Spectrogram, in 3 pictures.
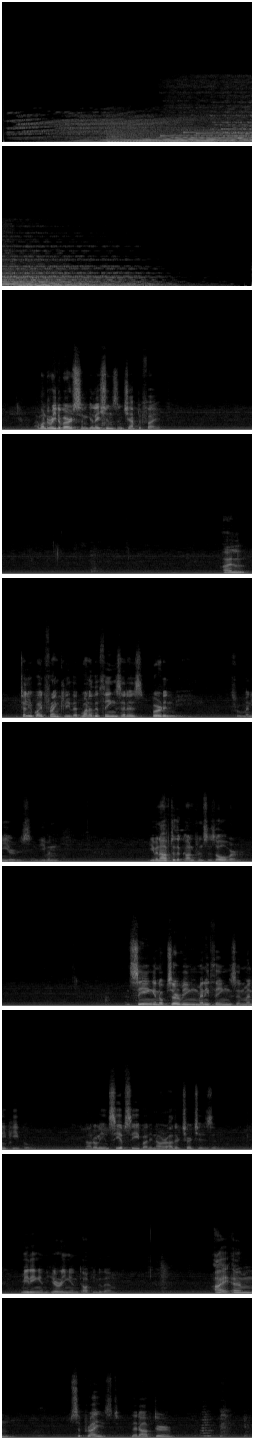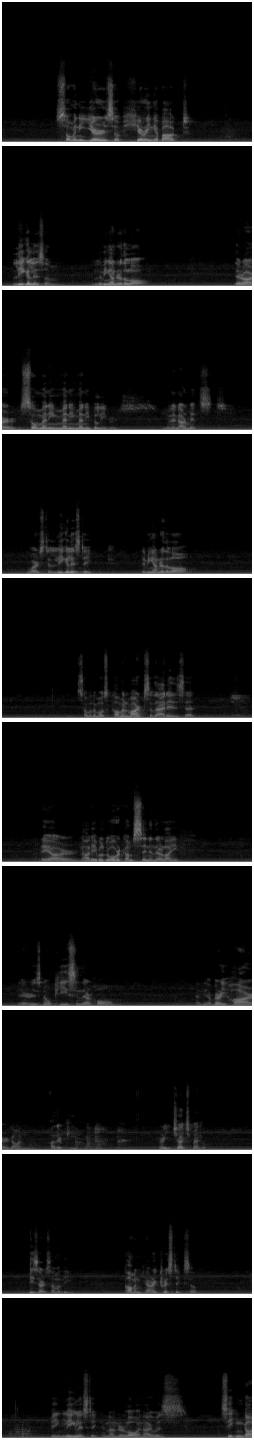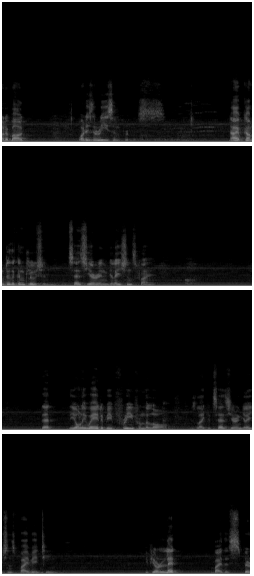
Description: In this sermon, the preacher provides a summary of the book of Romans, highlighting its key themes and teachings. He emphasizes that salvation is by grace and that both worldly and religious people are sinners. The preacher also discusses the concepts of justification by faith, victory over sin, and living in the Holy Spirit.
